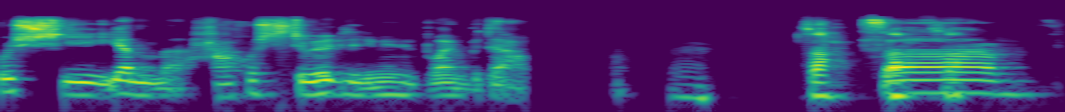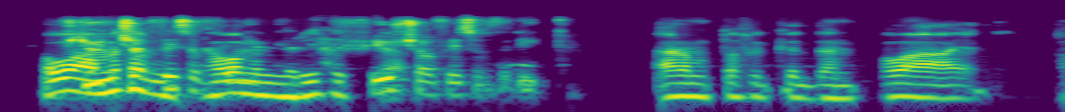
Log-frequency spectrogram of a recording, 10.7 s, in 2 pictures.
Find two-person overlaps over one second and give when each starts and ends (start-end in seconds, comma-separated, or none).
5.6-7.1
